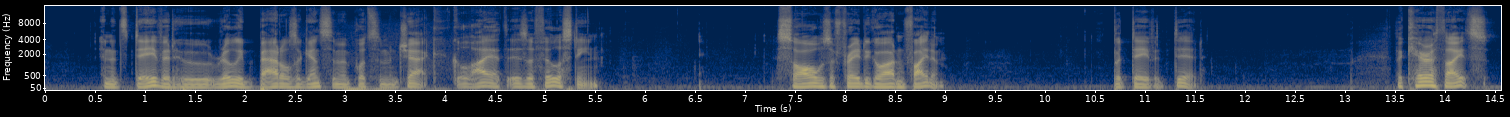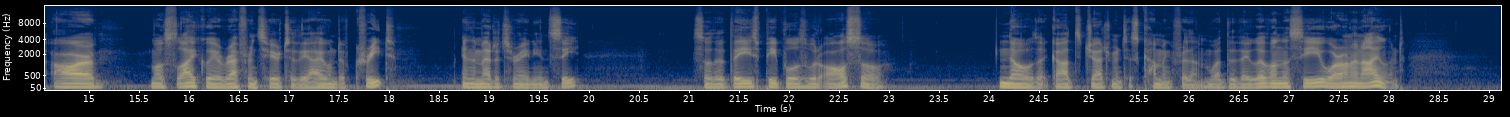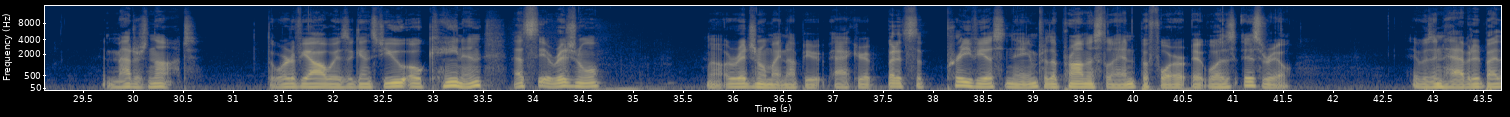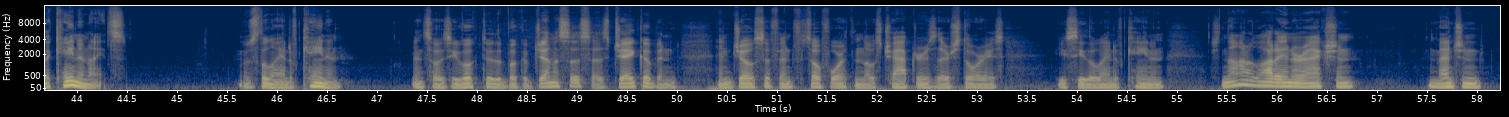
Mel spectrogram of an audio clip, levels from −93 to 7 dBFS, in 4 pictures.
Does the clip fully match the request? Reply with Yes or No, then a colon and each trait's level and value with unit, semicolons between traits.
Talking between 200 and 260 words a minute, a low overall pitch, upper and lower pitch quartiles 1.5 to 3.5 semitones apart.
No: average, 155 wpm; very low, 95 Hz; average, 2.7 semitones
